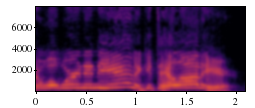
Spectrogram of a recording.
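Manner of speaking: high-pitched mock telling-off; retold indignant comeback. Host retelling how he told a fan off, mock indignant. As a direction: send him packing, play-acted.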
